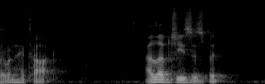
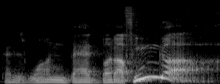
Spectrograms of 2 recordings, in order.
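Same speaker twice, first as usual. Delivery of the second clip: slow quip; 7 dB louder, slower than usual. Retold or imitated. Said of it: "I used to say".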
